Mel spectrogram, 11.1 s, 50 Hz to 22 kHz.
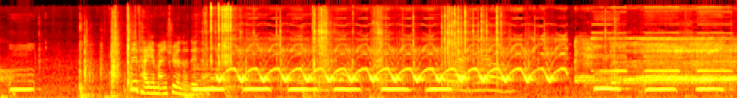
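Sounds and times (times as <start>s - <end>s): electronic toy siren wailing: 3.0s - 11.0s.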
